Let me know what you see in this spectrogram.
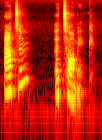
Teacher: there is a stress shift and also we notice a change in the vowel quality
